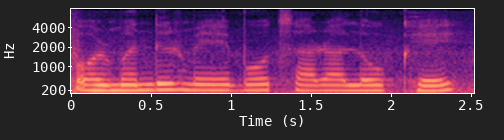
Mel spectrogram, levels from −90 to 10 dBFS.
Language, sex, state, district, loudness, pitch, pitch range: Hindi, female, Arunachal Pradesh, Lower Dibang Valley, -14 LUFS, 190 Hz, 185-195 Hz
